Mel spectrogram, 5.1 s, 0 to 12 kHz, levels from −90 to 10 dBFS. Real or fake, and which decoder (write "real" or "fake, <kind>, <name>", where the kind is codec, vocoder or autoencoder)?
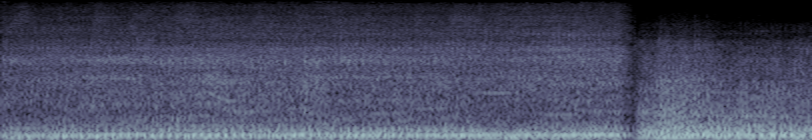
real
